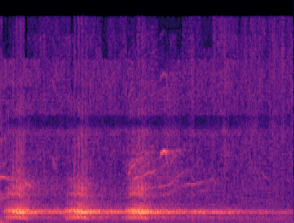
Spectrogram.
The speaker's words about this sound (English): Well, let's listen to a raven in the forest right now.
